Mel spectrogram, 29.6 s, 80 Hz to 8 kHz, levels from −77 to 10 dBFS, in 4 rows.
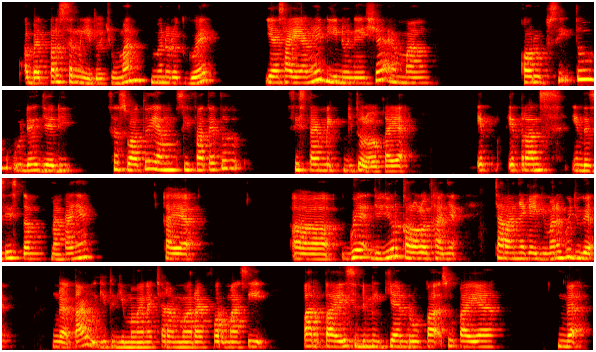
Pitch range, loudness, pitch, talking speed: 190-220 Hz, -17 LUFS, 200 Hz, 110 wpm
